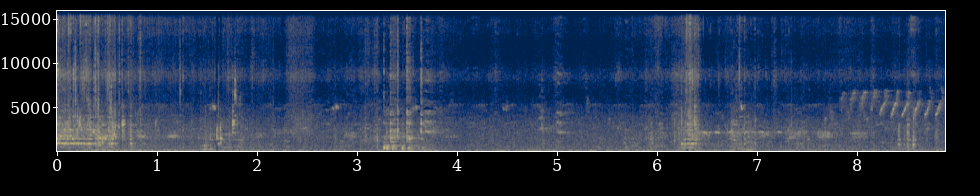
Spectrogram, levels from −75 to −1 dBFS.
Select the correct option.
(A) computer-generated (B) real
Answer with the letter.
B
